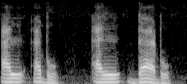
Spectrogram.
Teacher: you pronounce the lam clearly, al, and then you pronounce the first letter after it completely without joining the two together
